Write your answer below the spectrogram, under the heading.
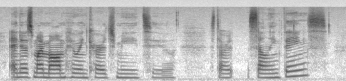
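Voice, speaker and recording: This woman has a normal speaking voice at a medium pitch. Her pace is moderate. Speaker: student and clothing brand founder. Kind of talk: casual interview.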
